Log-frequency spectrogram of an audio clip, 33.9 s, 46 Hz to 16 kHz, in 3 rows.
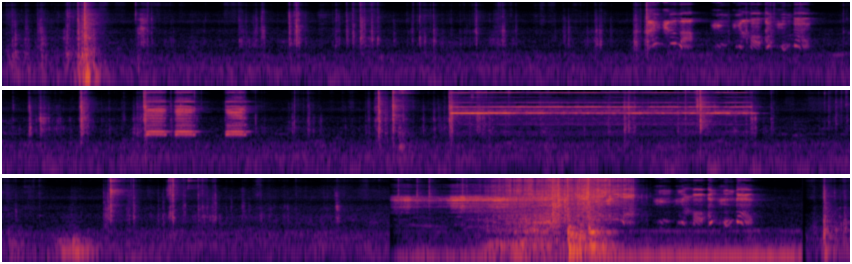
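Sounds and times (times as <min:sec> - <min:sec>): short electronic beeps: 0:27.8 - 0:32.2
steady high electronic tone: 0:27.8 - 0:33.3.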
